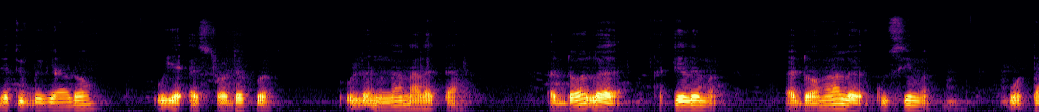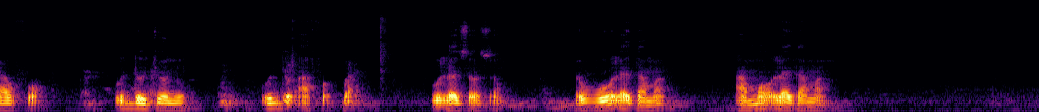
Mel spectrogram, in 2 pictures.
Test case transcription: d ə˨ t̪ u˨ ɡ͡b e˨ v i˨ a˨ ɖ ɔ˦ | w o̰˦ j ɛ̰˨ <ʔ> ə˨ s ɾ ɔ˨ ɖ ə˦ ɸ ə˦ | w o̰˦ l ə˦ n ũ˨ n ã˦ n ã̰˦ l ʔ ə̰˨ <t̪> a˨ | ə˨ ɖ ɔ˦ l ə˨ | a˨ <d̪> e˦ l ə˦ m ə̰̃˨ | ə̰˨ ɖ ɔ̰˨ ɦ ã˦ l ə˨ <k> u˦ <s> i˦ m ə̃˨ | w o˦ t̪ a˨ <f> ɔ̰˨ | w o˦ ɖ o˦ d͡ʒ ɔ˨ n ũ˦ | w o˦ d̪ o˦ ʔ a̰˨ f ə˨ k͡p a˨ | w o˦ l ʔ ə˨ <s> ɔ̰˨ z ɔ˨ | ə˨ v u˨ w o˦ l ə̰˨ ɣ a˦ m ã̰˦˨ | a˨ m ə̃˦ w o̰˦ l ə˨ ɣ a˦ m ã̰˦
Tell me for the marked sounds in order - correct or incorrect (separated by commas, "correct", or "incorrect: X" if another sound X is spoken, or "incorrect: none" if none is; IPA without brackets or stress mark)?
correct, correct, incorrect: t̪, correct, correct, incorrect: v, incorrect: z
